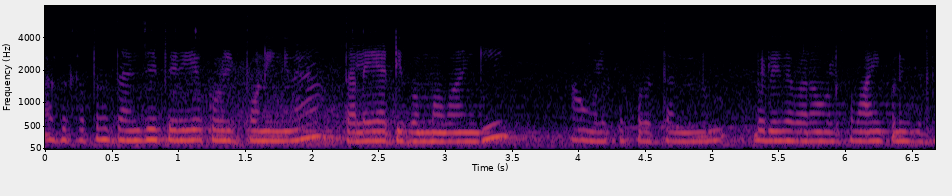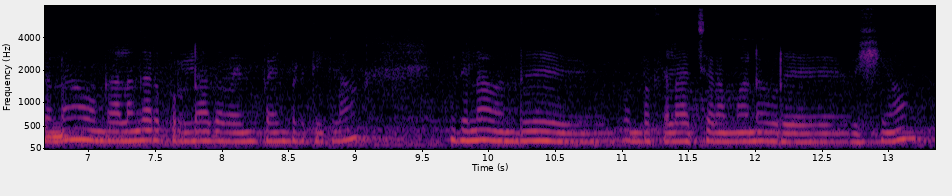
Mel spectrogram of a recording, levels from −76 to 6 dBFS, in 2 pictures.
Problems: low volume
